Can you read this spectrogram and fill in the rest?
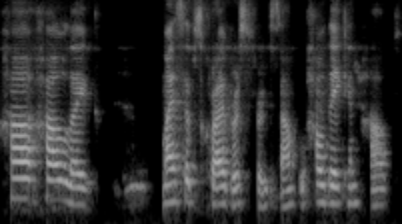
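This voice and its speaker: A woman's voice: medium pitch, moderate pace, fairly bright tone, poor audio. A woman hosting an interview, effusive and emotional, repeating words as she praises and asks questions. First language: Ukrainian. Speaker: interviewer, channel host.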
